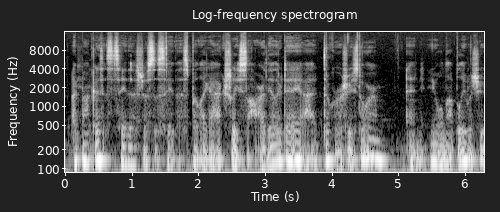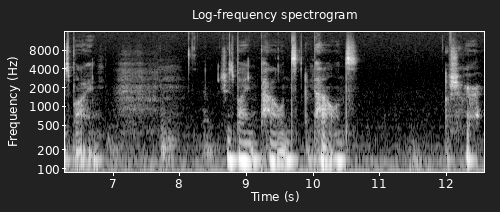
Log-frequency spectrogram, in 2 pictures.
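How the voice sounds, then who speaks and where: Gossipy teen student for ASMR roleplay, played by an adult: conspiratorial, rambling whisper with a creaky edge. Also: mid-range voice, darkish tone. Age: teenage character. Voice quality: breathy whisper with creaky edges. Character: gossipy, dramatic high school student whispering about a librarian.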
